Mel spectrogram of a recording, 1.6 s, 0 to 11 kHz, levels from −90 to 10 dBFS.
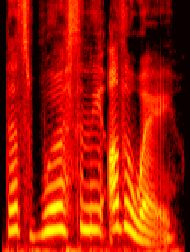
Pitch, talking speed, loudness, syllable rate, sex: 250 Hz, 225 wpm, -20 LUFS, 6.1 syllables/s, female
